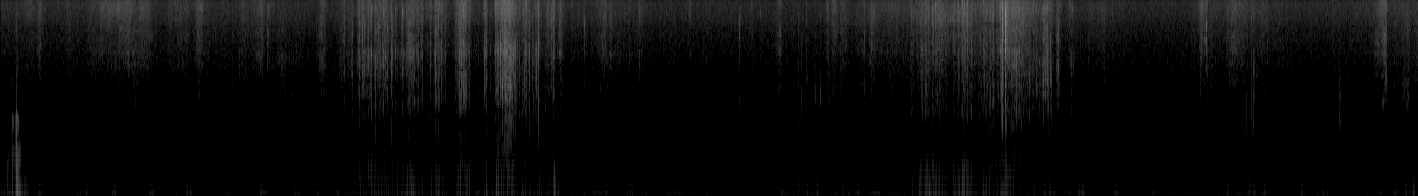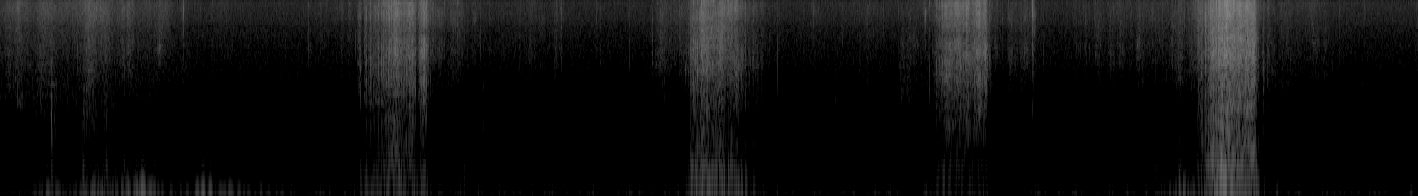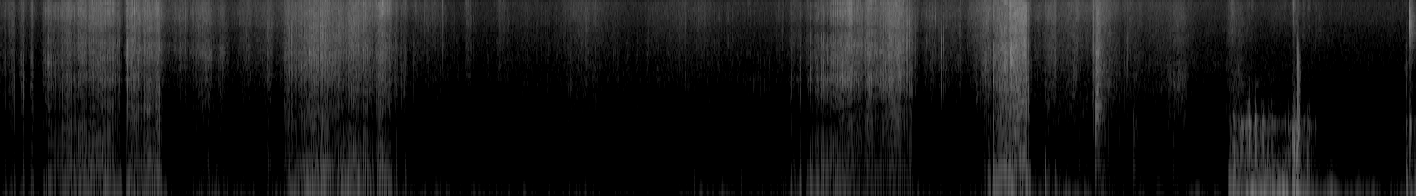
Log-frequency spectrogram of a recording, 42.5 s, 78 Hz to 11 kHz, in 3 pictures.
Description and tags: the zipper of my pants.
recorded with zoom H2n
